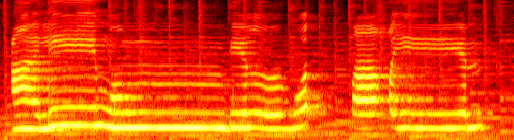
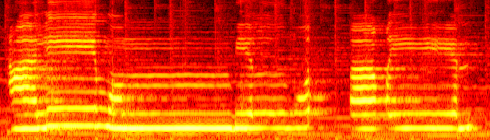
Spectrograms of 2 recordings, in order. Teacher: Kita ganti nun sukunnya menjadi huruf mim dan kita gunahkan atau kita dengungkan dua sampai harakat. · Yang awalnya ini nun kita baca, kemudian kita ganti menjadi huruf mim, berarti menjadi mum. Kemudian kita gunnahkan 2-3 harokat.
